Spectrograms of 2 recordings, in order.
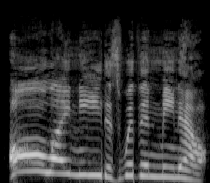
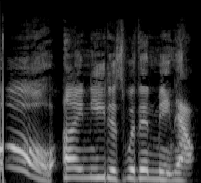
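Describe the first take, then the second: First: Shouting the mantra mid-run; shouted incantation. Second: Said in the usual way. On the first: Retold or imitated. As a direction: proclaim it into the dark like a battle cry. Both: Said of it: "I would shout it".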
